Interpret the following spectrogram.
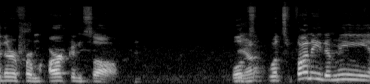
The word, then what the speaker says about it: Arkansas: of a sudden it go arkansas instead of arc kansas doesn't make any sense it's felt the same with an ar yeah because you go to the our kansas river in kansas and it's pronounced our kansas river you know i know i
